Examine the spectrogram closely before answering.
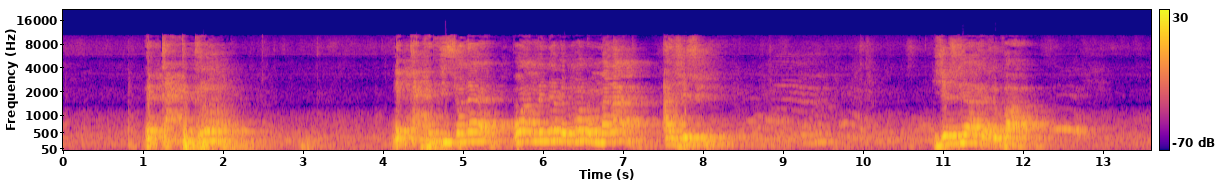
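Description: A man preaches loudly and forcefully into a microphone, in short bursts with pauses.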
